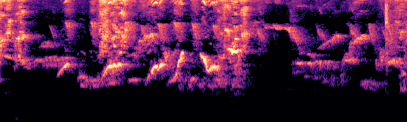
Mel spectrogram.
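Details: Wild forest white-rumped shama singing as lure audio for attracting shamas: quick rising and falling whistled slurs mixed with high scratchy notes, continuous over a few seconds.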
